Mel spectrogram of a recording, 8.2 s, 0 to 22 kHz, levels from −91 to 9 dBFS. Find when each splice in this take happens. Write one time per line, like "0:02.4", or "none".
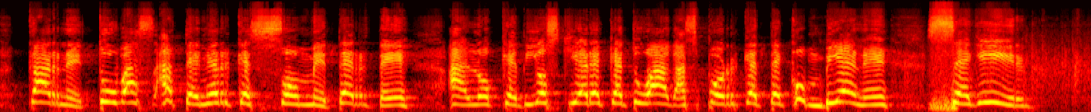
none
